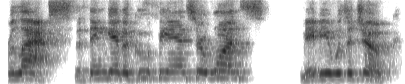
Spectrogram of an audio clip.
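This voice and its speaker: A man's voice: high-pitched, moderate pace, roomy sound, lightly acted. A man playing a brusque, unworried middle-aged boss in a 1950s-style radio drama. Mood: dismissive. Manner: brusque, dismissive. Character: dismissive, unworried male boss, forty-five. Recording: heavy noise behind voice.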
